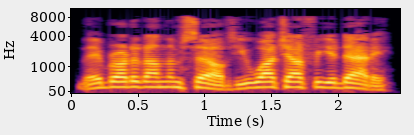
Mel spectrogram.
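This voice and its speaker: A man voicing a plainspoken rural farmer in an audiobook, gruff but kindly, with folksy, urgent directness. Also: on the high side, a little fast, a bit bright, dry recording, voice pushed up. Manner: folksy, drops into rural idiom.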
